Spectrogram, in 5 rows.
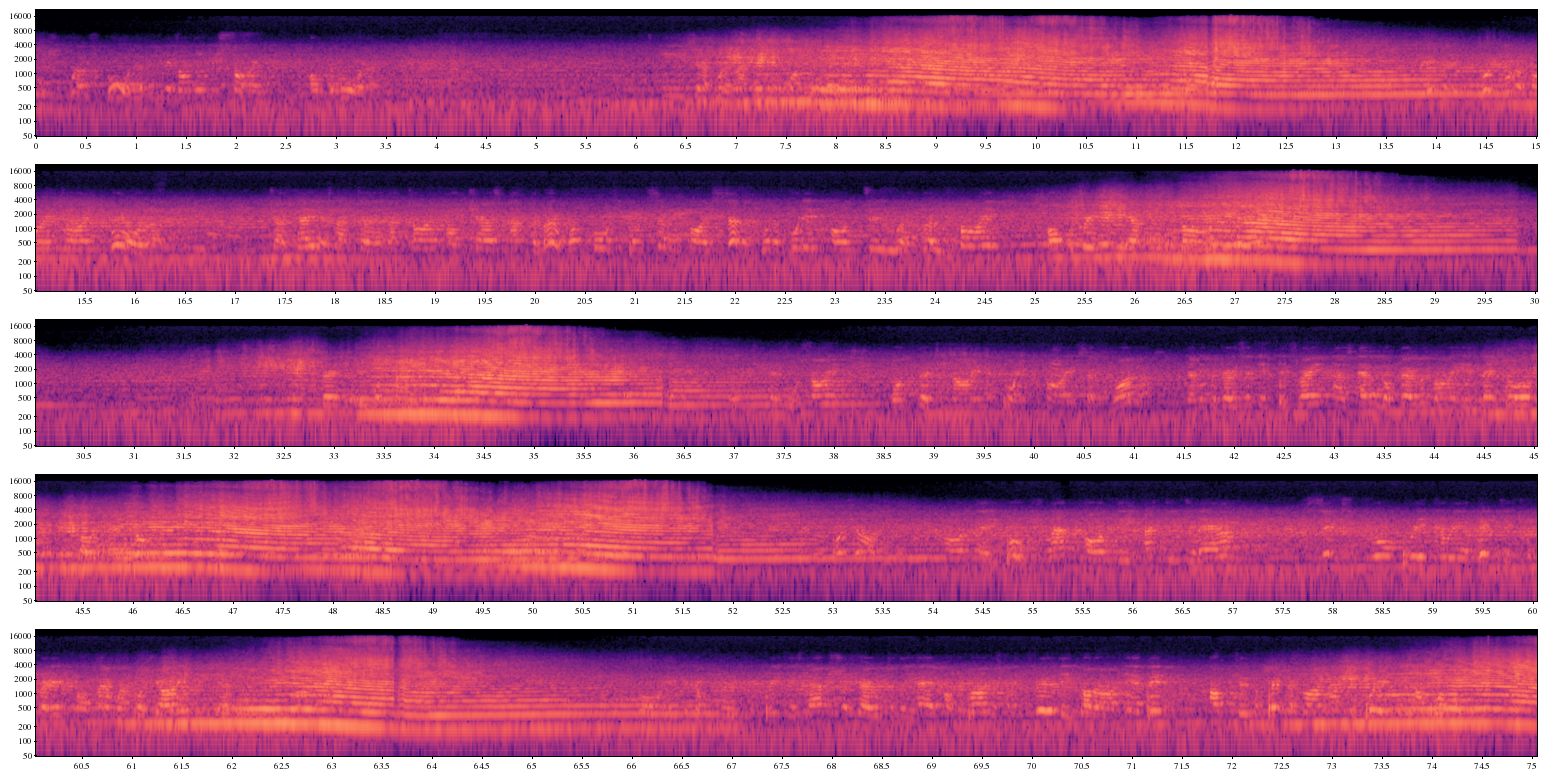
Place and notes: Castle Donington, UK - British Motorcycle Grand Prix 2002 ... 125 ...
British Motorcycle Grand Prix ... 125 qualifying ... one point stereo mic to minidisk ... commentary ... a young Danny Pedrosa with a second on the grid ..?
Derby, UK, 12 July 2002, 13:15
